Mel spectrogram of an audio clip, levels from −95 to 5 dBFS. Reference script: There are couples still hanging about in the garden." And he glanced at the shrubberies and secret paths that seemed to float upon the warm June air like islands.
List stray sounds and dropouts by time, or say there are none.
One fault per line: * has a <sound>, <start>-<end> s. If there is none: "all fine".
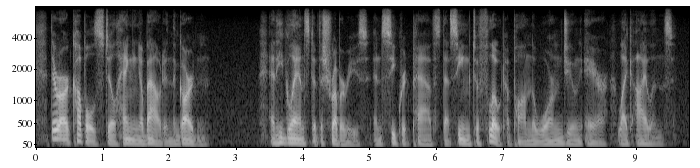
all fine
